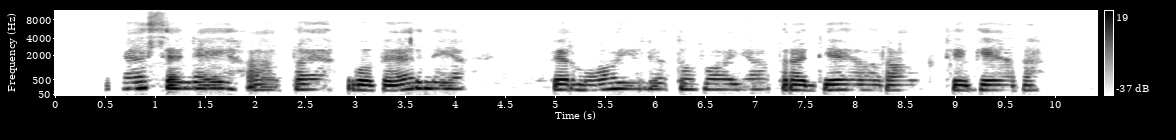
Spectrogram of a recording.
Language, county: Lithuanian, Klaipėda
